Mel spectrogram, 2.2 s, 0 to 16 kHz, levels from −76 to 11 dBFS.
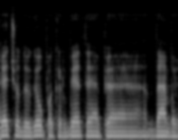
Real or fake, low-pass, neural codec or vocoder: real; 14.4 kHz; none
